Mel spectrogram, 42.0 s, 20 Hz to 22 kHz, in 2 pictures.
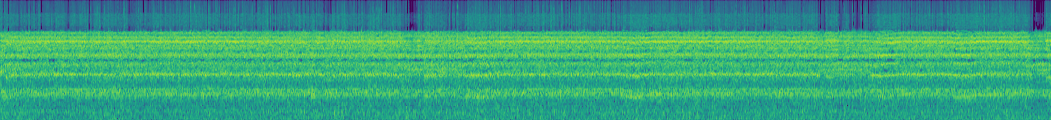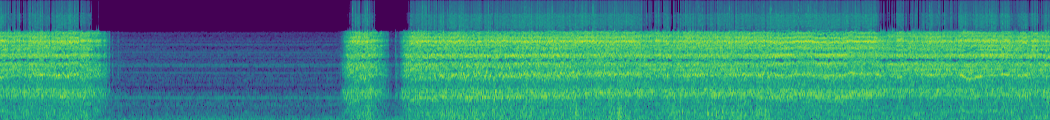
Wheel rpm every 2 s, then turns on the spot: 230, 230, 230, 230, 230, 230, 230, 230, 230, 230, 230, 120, 0, 0, 90, 200, 220, 230, 220, 220, 230.
none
